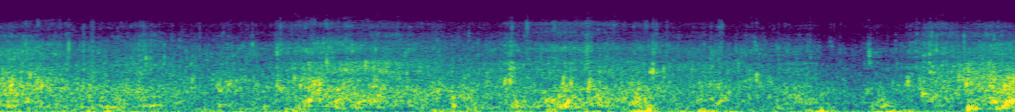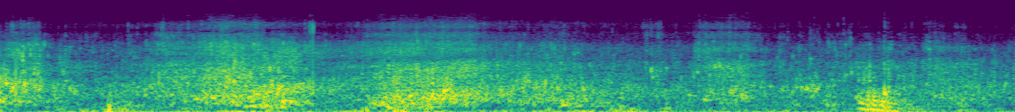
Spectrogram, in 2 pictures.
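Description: Wind on the microphone over lapping lake water, with irregular splashing as a caught fish is pushed into a keep net standing in the shallows.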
